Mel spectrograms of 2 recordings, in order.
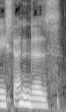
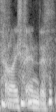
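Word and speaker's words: EastEnders: previous with Ethel from East Enders um mispronunciation he called her e standers yeah he called Benjamin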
